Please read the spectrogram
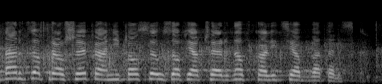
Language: Polish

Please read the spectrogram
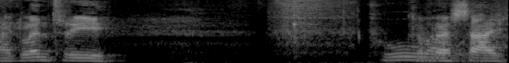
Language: Welsh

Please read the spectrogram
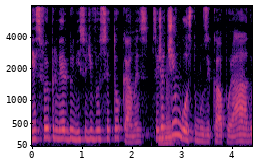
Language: Portuguese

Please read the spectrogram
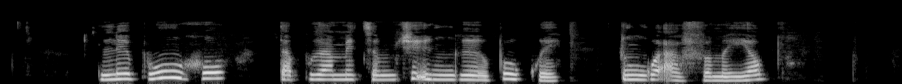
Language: Ngiemboon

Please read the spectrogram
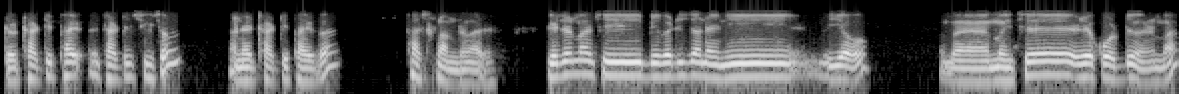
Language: Bodo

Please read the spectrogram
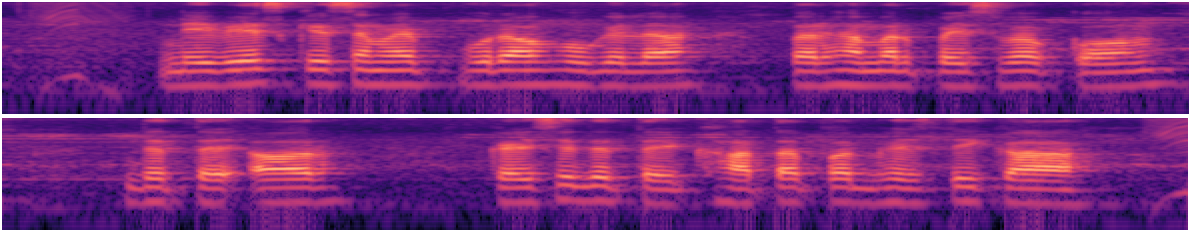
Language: Magahi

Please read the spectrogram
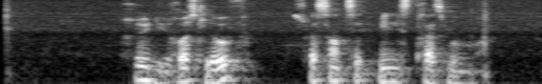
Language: French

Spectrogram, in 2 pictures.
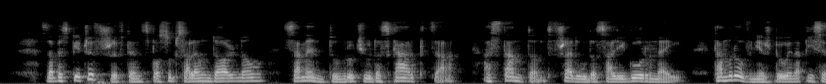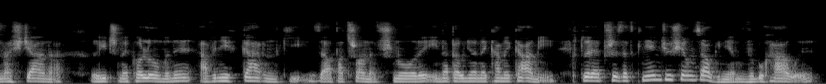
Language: Polish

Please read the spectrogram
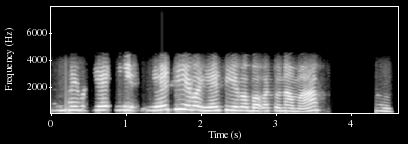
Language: Sanskrit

